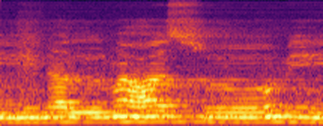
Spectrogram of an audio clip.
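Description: A man's voice chanting an Arabic invocation in a slow, melodic recitation, holding and bending long notes.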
